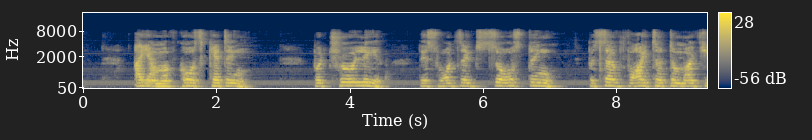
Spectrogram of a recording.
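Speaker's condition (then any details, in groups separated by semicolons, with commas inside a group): Traumatic brain injury; speech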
